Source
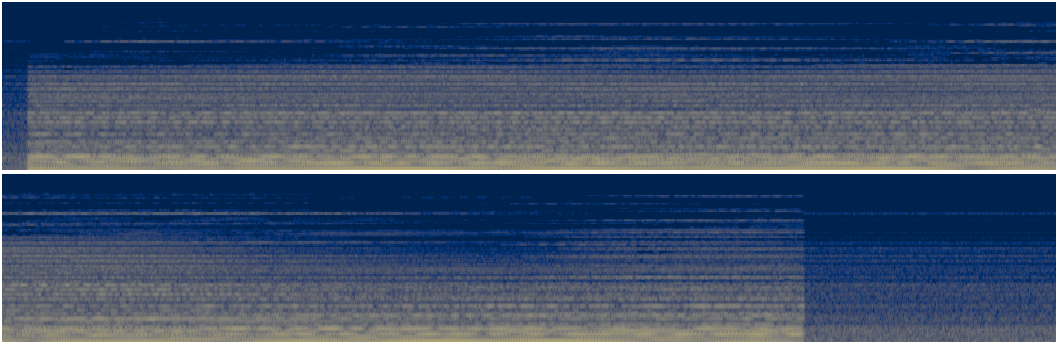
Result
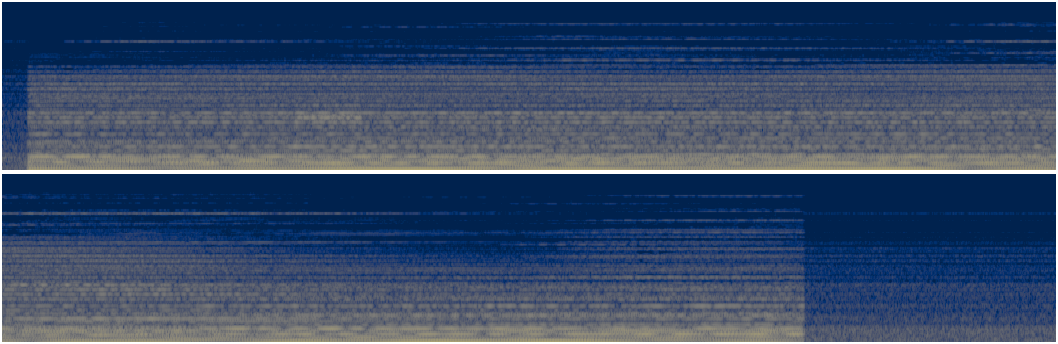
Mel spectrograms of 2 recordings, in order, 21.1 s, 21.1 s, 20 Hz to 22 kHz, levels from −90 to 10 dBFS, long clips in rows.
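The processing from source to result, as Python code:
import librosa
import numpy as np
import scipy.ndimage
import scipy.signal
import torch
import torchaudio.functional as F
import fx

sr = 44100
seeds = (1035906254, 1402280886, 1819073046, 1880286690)

y = fx.peak_eq(x, sr, hz=1300.0, db=12.0, octaves=0.22, at=(2.93, 3.59))
y = y * 10.0 ** (-3.5 / 20.0)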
